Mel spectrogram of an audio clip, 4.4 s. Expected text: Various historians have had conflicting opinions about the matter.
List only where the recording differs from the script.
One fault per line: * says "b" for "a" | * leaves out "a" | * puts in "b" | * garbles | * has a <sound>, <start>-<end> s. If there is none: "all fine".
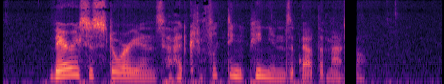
* has a dropout, 3.4-3.6 s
